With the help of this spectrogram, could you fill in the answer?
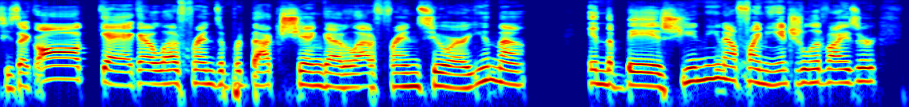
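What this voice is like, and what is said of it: Put-on Brooklyn-style accent. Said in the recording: “I don't know why I'm giving him this accent. He's not from like Brooklyn. ... I'm going to stick with this accent”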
